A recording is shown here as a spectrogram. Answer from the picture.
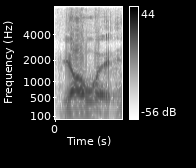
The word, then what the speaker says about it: Yahweh: And so if you look at the word YHWH to try to pronounce God's name, well, kind of the best you can do without having any vowels to work with is just kind of say like Yahweh.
